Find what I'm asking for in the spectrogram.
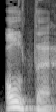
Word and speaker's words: Olten: Und nein, es ist nicht Biel, sondern es ist Olten. Olten, Olten, e O-L-T-E-N.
